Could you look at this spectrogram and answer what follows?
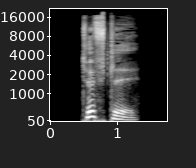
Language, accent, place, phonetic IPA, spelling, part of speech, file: German, Germany, Berlin, [ˈtʏftl̩], tüftel, verb, De-tüftel.ogg
- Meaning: inflection of tüfteln: 1. first-person singular present 2. singular imperative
